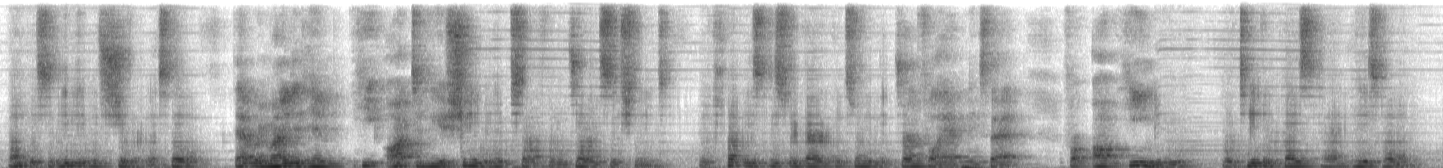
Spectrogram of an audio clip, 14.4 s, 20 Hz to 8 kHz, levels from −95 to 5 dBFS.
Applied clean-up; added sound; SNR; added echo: neural separator model SepFormer DNS4.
